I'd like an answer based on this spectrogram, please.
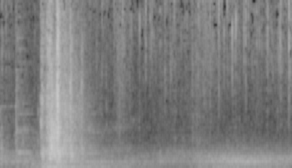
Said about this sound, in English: We're going to close that door.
